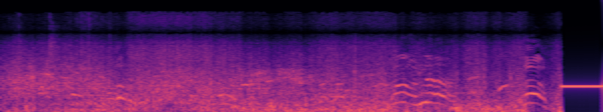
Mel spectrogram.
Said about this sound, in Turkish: Kıyıya birbiri ardına vuran dalgalar bir anda sahildeki deniz duvarını aştı.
